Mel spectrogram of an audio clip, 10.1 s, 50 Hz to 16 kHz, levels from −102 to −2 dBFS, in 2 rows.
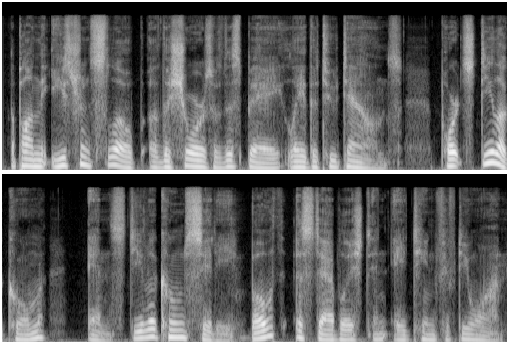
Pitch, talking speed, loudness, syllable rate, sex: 120 Hz, 150 wpm, -19 LUFS, 4.6 syllables/s, male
